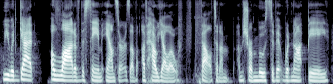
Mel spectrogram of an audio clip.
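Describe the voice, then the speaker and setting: Long Island woman co-host, lively chatty delivery, dry close mic. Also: low-pitched, normal speed, no room sound. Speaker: podcast co-host. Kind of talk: casual podcast chat.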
